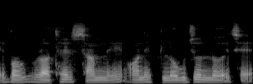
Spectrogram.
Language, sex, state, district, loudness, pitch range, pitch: Bengali, male, West Bengal, North 24 Parganas, -32 LUFS, 100-115 Hz, 105 Hz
